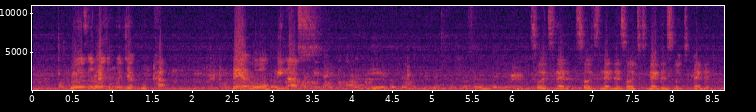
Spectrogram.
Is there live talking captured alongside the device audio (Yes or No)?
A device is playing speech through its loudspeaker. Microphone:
Yes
